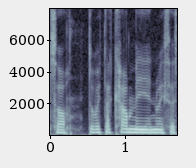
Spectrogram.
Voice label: "camu", Welsh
